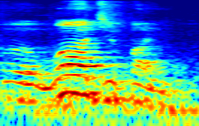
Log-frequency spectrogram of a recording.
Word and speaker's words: Vajpayee: They might have Bajira, but there is another term which is a changeable, ba with va. You might have listened the name of Vajpayee, Manoj Vajpayee, one of the prime ministers of India. Instead of Vajpayee, people are calling him Vajpayee as well. So this ba is replaceable with va, like Uru Vilva, like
